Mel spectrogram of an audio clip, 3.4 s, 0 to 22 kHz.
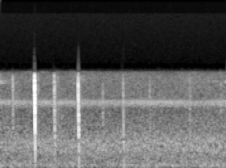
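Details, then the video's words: Wild bats in Africa picked up by the Djuma camera on 7 February 2018: a few sharp, bright clicks, irregularly spaced and strongest early on, over a steady hiss with a faint constant tone. "Wild Africa the sound of Bats"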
